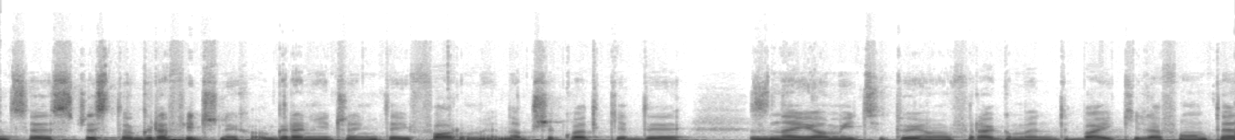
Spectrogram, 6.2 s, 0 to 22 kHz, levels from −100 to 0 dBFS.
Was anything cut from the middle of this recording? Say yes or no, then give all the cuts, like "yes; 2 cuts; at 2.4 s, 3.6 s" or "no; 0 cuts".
yes; 1 cut; at 3.8 s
